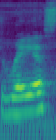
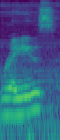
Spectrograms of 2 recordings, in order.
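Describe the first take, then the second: First: The name has two syllables, stress on the second. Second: The name is one syllable, like rays. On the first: The speaker calls it right. "like you put emphasis on that second E" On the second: The speaker calls it wrong. "I always called him Rays when I read it, like Rays of Sun"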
